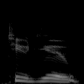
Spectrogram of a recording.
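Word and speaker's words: Tujuh: I pronounce it Tuju.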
